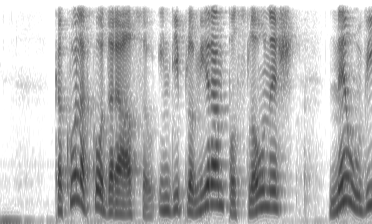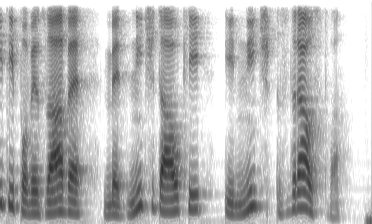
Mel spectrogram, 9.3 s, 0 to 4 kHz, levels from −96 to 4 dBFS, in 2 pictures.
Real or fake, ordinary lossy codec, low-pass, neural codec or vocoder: real; none; 3.6 kHz; none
